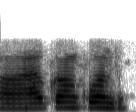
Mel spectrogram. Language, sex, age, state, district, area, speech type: Odia, male, 18-30, Odisha, Ganjam, urban, conversation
